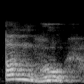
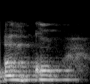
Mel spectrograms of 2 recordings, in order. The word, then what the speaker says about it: Pangu: Mito ou lenda de Pangu, ou Panku, como se escreve em algum lugar. P-A-N-K-U, separado, né? Panku. Mas o Ku, para nós, é G na China, né? Então, às vezes você encontra como Pangu, porque a pronúncia do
